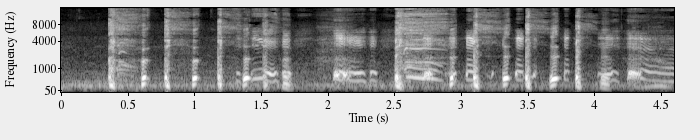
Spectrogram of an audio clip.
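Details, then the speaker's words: A father gives a run of short, deliberate fake coughs while his baby laughs loudly between them: voluntary cough. "why you laugh when I cough oh it's hilarious when I cough huh oh my goodness now you're faking it you're faking the cough"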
